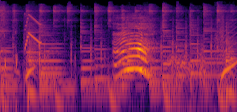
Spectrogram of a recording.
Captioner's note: squeals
